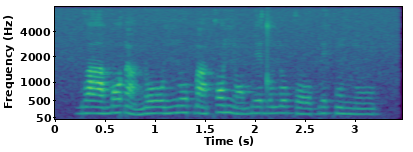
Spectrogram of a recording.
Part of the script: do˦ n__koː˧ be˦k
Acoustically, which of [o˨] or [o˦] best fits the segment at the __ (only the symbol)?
o˦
